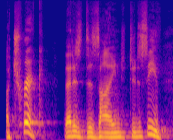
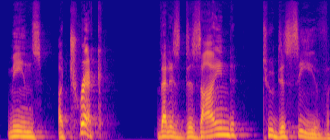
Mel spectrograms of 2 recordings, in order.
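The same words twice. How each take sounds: First: Said in the usual way. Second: Slow emphasis. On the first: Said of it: "repeats phrase". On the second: Shown as a demonstration. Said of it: "repeats phrase for emphasis".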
